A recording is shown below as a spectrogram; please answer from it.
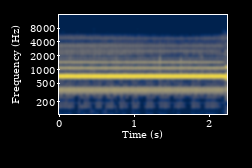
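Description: A Brazilian TV commentator's long, held shout of "goool", one loud, steady sustained vowel celebrating a goal.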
